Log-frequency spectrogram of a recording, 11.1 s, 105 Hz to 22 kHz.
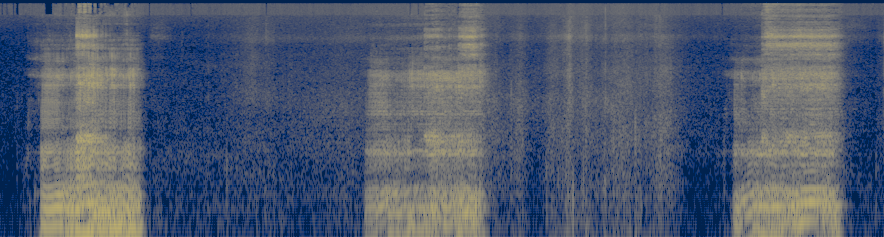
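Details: Three loud, low, rumbling snores about four seconds apart, roughly 14 a minute, with quiet breathing between them; snoring.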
